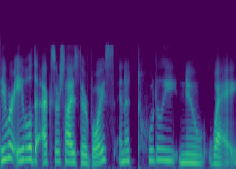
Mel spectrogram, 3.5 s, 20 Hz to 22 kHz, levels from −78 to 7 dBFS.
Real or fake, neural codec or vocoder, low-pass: fake; codec, 16 kHz, about 1 kbps, DyCAST, with the encoder's durations; 7.2 kHz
